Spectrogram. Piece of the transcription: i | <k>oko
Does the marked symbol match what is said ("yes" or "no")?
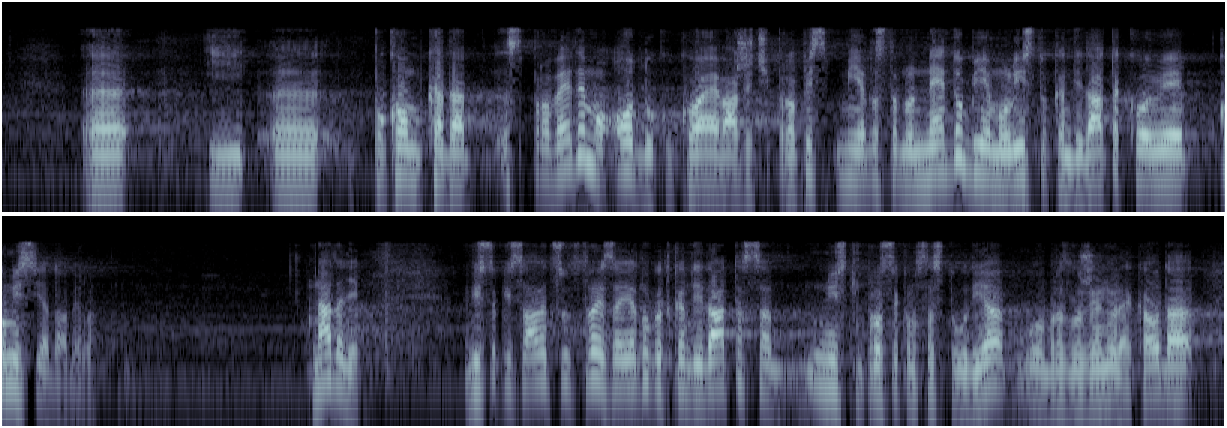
no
